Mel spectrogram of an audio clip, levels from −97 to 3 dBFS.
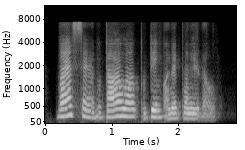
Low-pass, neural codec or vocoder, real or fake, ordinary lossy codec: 7.2 kHz; codec, 16 kHz, 0.5 kbps, FreqCodec, smaller model; fake; none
